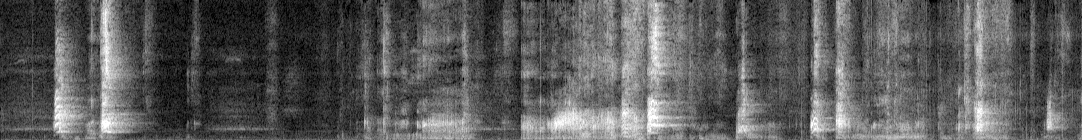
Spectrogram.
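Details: English bulldog puppies at play give sharp, high yips mixed with rough, rumbling growls and grumbles.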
